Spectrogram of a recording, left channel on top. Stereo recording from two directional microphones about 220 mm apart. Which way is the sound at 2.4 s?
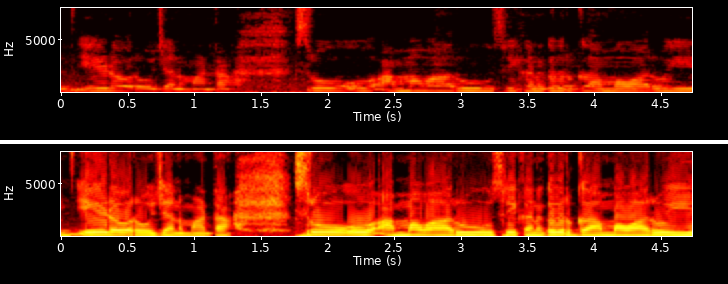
40° right (ahead or behind).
